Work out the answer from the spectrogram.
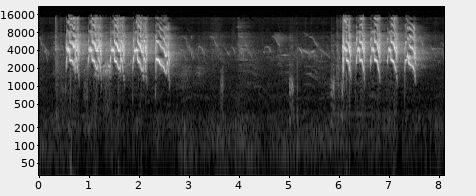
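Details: A male Indian ringneck parrot, described as angry, gives harsh, shrill screeches in two bursts of five, about two per second, with a quiet pause between the bursts.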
